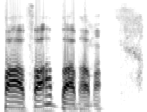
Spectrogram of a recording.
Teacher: पा वर्ग का उच्चारण स्थान ओठों से आ रहा होता है। · पा वर्ग का उचा स्थान ओठों से आ रहा होता है अगर बिना ओठ के आप इन शब्दों का उच्चारण नहीं कर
